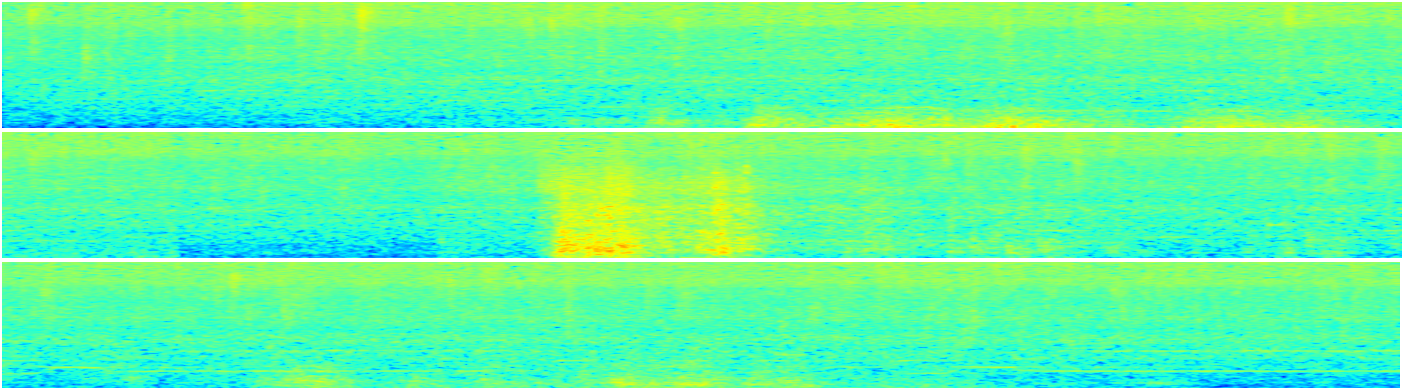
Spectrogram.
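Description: Heavy rain falling steadily, with thunder: low rolling rumbles about five seconds in, a loud, sharper thunderclap about thirteen seconds in, and more rumbles around twenty seconds in.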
